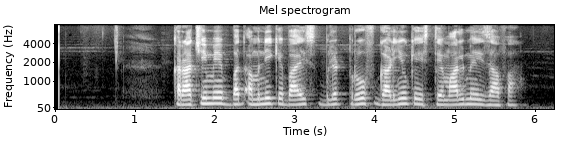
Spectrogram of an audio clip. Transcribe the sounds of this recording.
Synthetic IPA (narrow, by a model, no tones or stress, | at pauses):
kɐɾaːt͡ʃimẽbɐd̪ɐmnikebaːɪsbʊləʈ̚pɾuːfɡaːɽijõkeɪst̪eːmaːlmẽɪzaːfaː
